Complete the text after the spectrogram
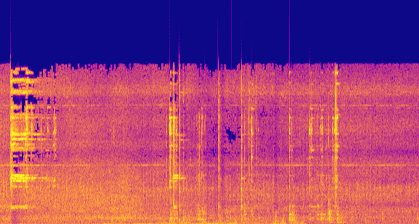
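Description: A small vehicle's engine rumbles while driving.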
